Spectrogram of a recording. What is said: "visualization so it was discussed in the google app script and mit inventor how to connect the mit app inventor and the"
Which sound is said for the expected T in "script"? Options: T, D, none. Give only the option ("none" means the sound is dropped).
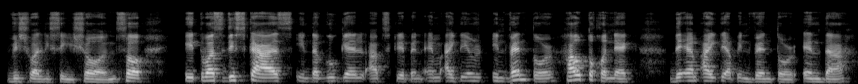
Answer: none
